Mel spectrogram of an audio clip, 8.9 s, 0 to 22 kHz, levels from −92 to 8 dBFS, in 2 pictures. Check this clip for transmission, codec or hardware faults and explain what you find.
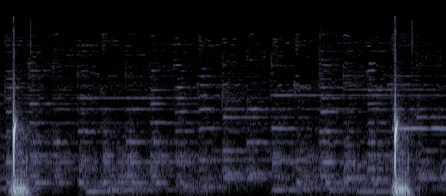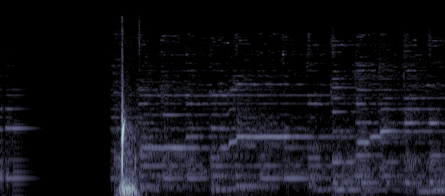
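There are transmission faults, clustered between 4.47 and 5.57 s.

Short concealed packet loss at 4.47 to 4.52 s and 4.54 to 4.60 s: twice, about 40 ms of audio missed the decoder, which patched each gap by extending the preceding sound for roughly 30 ms before blending back. Each is heard as a brief smear or wobble.

Long network dropout from 4.60 to 5.57 s: the likely cause is a stall in which nearly a second of audio never arrived. The receiver carries the last sound on briefly as a fading buzz or hiss, then about 0.81 s of near-silence follows before the audio resumes with that stretch gone.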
